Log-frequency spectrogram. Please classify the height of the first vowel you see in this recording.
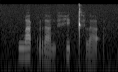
low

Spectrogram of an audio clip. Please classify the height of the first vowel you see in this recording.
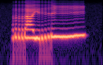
low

